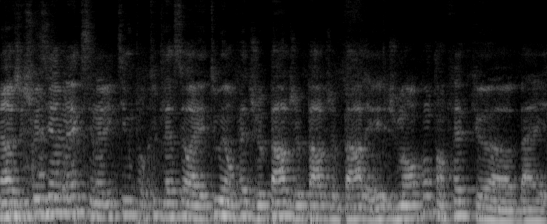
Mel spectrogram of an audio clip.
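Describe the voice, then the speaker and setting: Over noticeable background noise and audible room echo, the speaker goes at a very fast pace in an animated tone with ordinary pitch variation. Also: man. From France, Valence. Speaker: magician. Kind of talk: stand-up. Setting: stage with audience. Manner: halting.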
